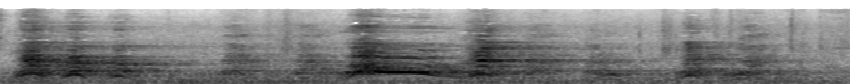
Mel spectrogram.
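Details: German Shepherd dog showing aggression, giving several short harsh barks with pauses between them, a louder pair near the middle, quiet room sound behind.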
